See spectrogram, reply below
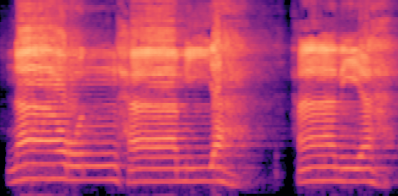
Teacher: التنوين نون ساكنة، ننطق بهذه النون بغنة ناقصة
